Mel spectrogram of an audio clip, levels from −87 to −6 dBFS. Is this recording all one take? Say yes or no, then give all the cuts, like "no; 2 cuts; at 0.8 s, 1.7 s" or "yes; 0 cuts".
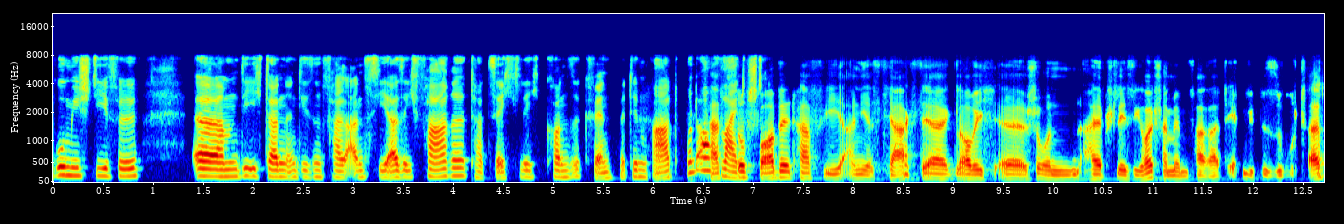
yes; 0 cuts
